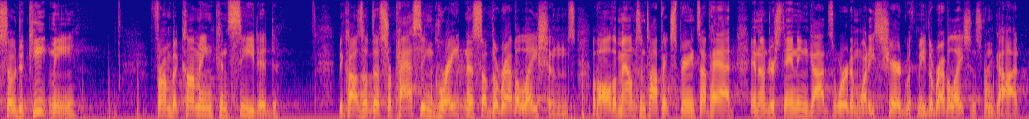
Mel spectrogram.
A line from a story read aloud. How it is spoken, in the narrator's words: he says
